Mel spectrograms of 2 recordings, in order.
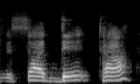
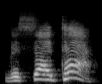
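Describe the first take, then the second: First: A short vowel is sounded between s and d. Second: No vowel is sounded between s and d. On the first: The speaker calls it wrong. "just moving. You would pronounce it" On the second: The speaker calls it right. "shvanach, which you don't move it"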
